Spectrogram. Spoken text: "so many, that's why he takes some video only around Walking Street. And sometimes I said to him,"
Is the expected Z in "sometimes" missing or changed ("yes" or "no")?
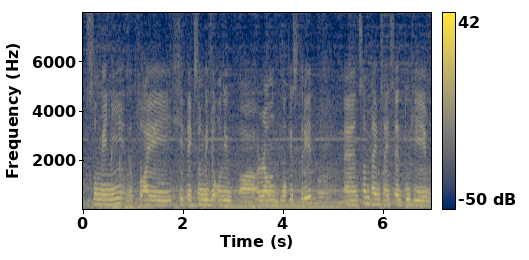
yes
